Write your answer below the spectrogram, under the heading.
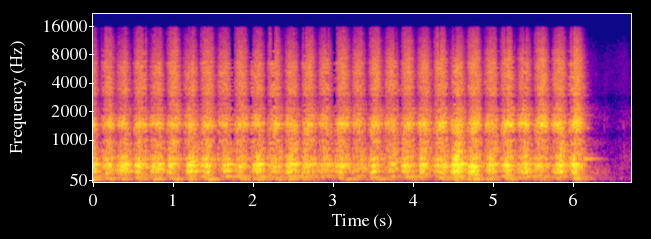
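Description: Brass-backed dovetail saw cutting the tails of a dovetail joint in a wooden board, with quick, even back-and-forth strokes at several a second. The sawing stops suddenly about six seconds in.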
